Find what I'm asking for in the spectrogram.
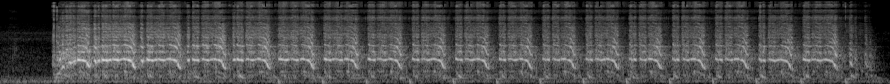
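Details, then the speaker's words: Kawasaki ZN1100 compression test, cranking with a gauge on cylinder four, which reads about 150 (others 160, 170, 145). The starter whirs in even rhythmic pulses until the reading stops rising: normal compression cranking. "Well, you can hear it get to the point where it kind of stops. You don't want to sit there and keep spinning it, because you could hurt the starter, because the starter gets hot after a while."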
